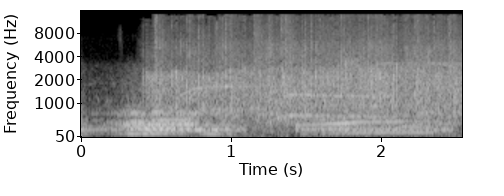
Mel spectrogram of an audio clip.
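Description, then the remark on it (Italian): A group bursts into steady applause after a brief quiet moment, dense clapping holding at an even level to the end, with a few voices faintly audible underneath. “No, belli gli applausi, ma il significato no.”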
